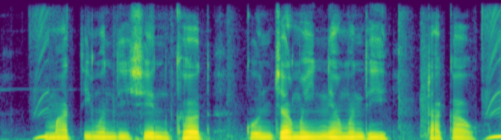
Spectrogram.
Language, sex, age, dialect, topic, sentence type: Marathi, male, 18-24, Varhadi, agriculture, question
